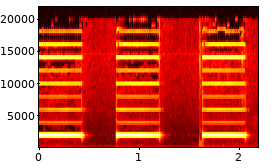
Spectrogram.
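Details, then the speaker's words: Gibson G101 combo organ under repair, multimeter on a key contact wire: three steady high continuity beeps as the key is pressed and released, showing the contact closes against the bus bars properly; normal key switch continuity. "so as suspected our key switch is working perfectly"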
